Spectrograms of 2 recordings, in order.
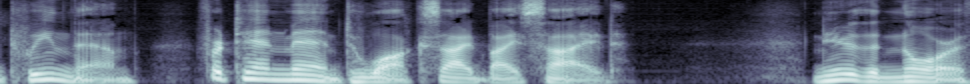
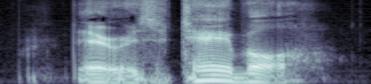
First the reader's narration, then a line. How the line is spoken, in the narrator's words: their guide said, his voice reminiscent of bullfrogs in the swamps around their home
